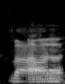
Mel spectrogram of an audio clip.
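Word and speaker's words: La'an: Lan. Yeah. Lan rhymes with Khan.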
